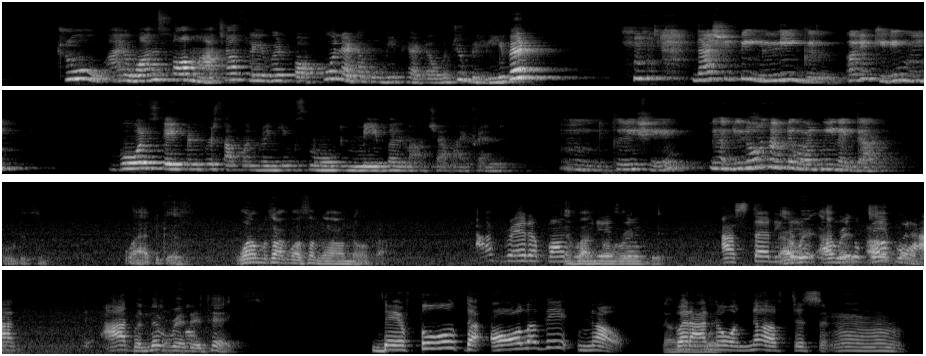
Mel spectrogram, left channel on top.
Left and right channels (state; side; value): different; both; correlation 0.00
